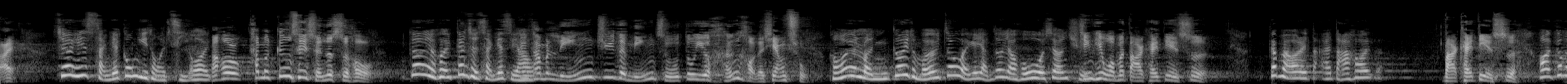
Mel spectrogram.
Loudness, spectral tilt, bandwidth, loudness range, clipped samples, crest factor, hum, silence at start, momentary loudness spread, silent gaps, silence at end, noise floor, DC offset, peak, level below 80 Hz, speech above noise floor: -21 LUFS; -3.5 dB/octave; 13 kHz; 3 LU; under 0.1%; 22 dB; none; 0 s; 7 LU; none; 0 s; -49 dBFS; under 0.1%; 0 dBFS; -74 dBFS; 28 dB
